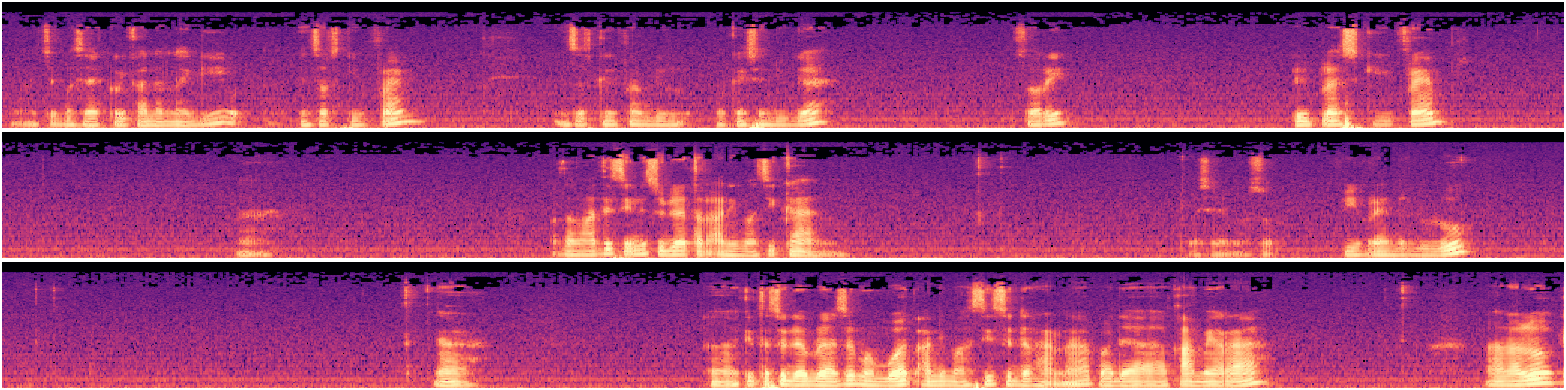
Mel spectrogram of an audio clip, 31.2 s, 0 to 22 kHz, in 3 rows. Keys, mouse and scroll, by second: 1.3 right click, 4.1 right click, 7.6 right click, 11.7 click, 14.3 space, 16.9 space, 18.3 z, 21.1 space, 23.5 space, 25.6 click, 30.1 space.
